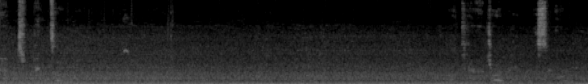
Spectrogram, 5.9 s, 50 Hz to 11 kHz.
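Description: A Mercedes C63 AMG 507 pulls hard from inside the cabin, its engine and road noise a steady, loud, unbroken roar that holds for several seconds.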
